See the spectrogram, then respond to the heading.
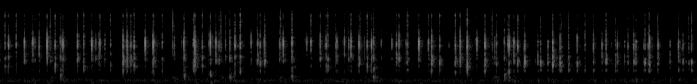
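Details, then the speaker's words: Typing test of a Tecware Phantom+ RGB mechanical keyboard with Rage Orange switches (tactile, brown-like, 45g actuation): a quick, even run of crisp keystrokes with a soft, muted bottom-out and no hollow ping or rattle; normal, well-dampened typing. "Ini typing test untuk TechWear Phantom Plus RGB Mechanical Keyboard dengan Rage Orange Switch."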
